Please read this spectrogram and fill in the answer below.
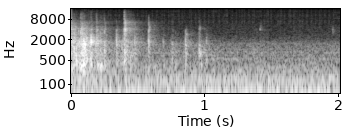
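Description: Plastic soft-bait package handled and turned over in the hands, giving a few faint crinkles and clicks in the first second, then only faint room sound.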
